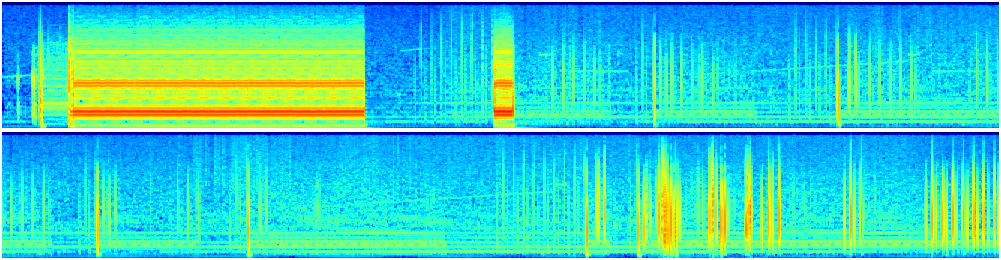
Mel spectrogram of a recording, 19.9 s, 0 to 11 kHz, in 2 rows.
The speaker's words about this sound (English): One of the local exchanges is the 825 exchange, which is step by step. I'm going to dial a ringing number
